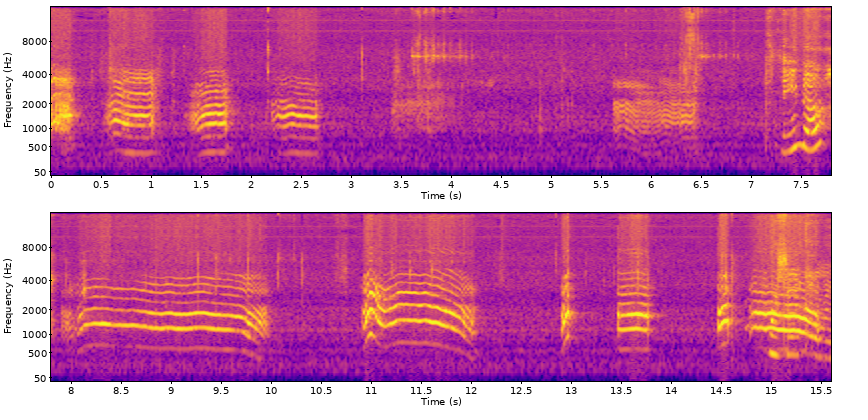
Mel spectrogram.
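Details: Domestic cat meowing while searching for a noise: a series of short harmonic meows, then one long drawn-out wavering meow near the middle, followed by more clipped meows, with a person speaking softly to it between calls.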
